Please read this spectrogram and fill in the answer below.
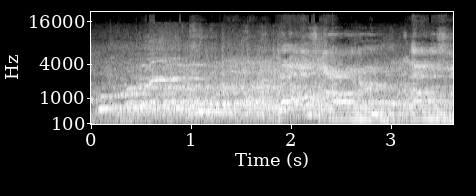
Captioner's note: crowd cheering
